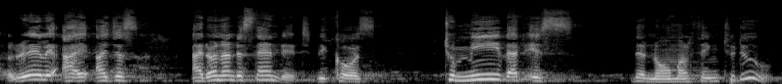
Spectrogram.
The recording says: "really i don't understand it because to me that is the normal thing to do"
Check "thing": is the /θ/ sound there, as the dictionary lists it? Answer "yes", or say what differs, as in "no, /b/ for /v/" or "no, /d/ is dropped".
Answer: yes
